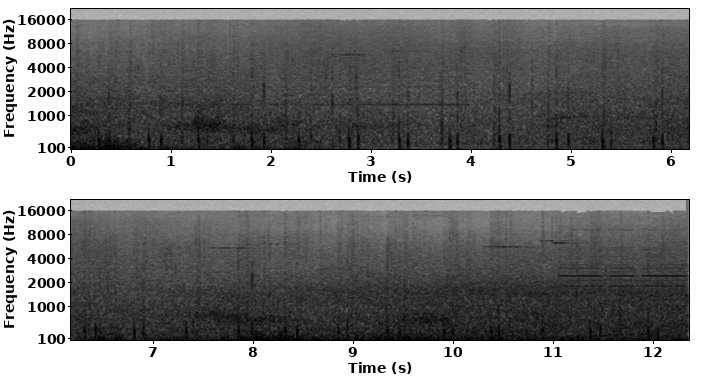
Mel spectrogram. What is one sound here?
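Footsteps tap steadily on hard ground.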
